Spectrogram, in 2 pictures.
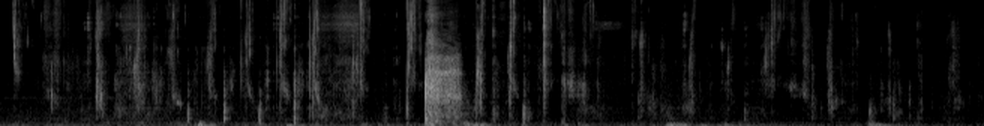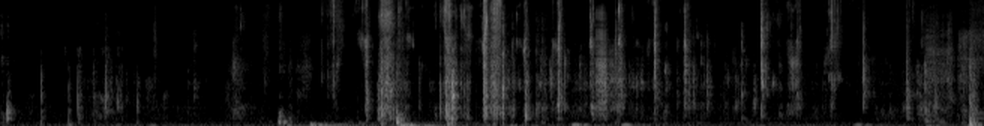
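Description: A person chews crunchy food close to a microphone.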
